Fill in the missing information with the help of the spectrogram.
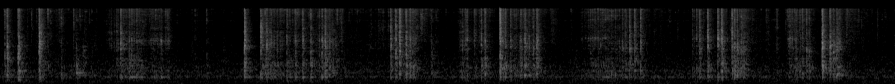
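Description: A small knife blade carves and scrapes into the corner of a palm-sized, solid white magnesium carbonate gym chalk block held in one hand, while chalk flakes fall onto a black surface. The sound is a quiet, dry, bright scratching made of many quick, crisp scrapes and crunchy ticks in irregular bursts, with almost no low end and very short decay.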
